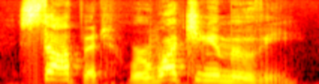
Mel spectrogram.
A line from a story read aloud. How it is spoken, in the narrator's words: said loudly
